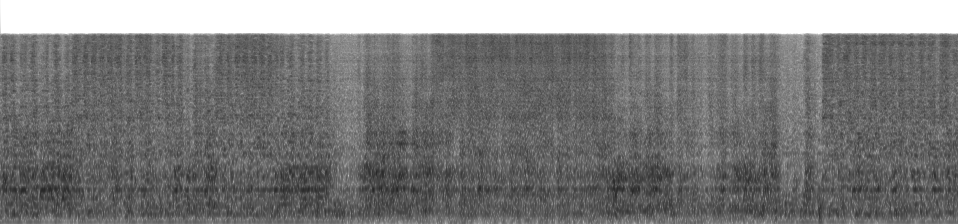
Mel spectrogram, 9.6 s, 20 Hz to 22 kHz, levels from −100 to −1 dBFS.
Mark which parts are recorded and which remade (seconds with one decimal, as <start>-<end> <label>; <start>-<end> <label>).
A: 0.0-3.4 recorded; 3.4-7.8 remade; 7.8-9.6 recorded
